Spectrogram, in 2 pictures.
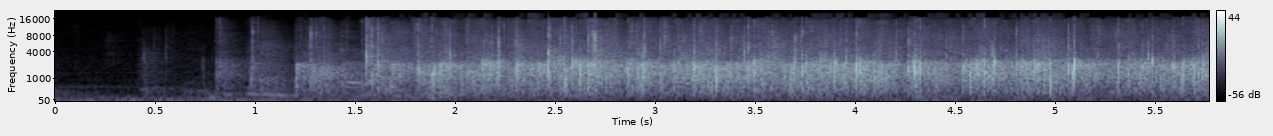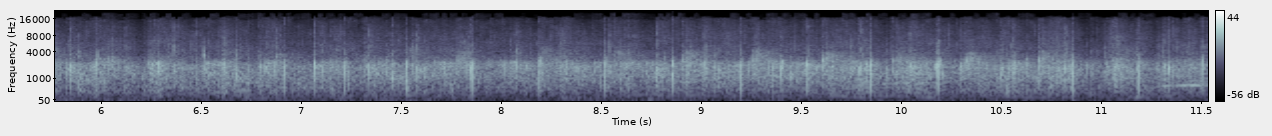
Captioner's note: applause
